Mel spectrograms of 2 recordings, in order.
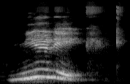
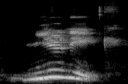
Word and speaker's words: Munich: Munich. Munich. Just like the other city in Switzerland, Zurich.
